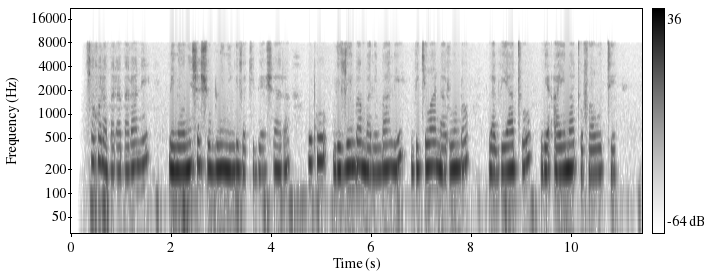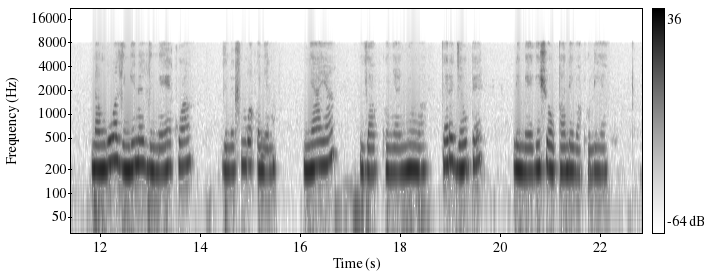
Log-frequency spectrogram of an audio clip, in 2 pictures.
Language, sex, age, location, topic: Swahili, female, 25-35, Nairobi, finance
